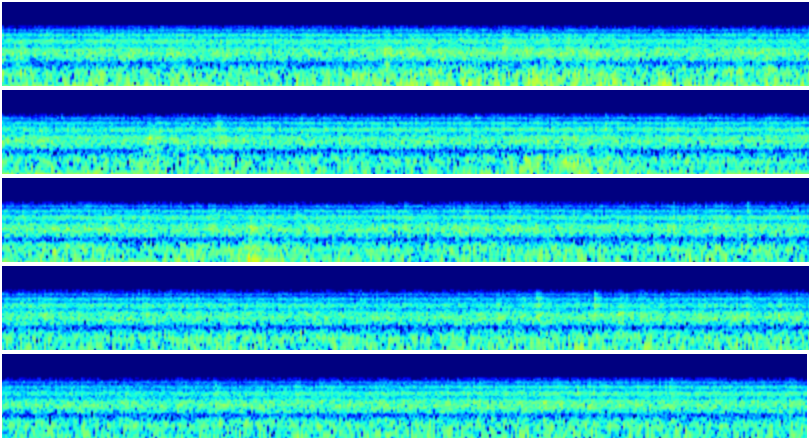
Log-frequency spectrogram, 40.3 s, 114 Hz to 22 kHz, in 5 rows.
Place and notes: Via Trieste, Savogna DIsonzo GO, Italy - Quarry Devetachi
Quarry devetachi, crushing stones, trucks bring in new material.
Recorded with LOM Uši Pro, AB Stereo Mic Technique, 50cm apart.
Cava Devetachi
UTI Carso Isonzo Adriatico / MTU Kras Soča Jadran, Friuli Venezia Giulia, Italia, 23 December 2020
